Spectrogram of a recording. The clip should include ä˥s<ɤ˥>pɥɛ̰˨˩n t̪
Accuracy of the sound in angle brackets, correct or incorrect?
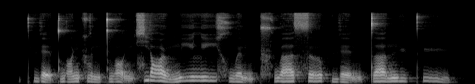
correct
